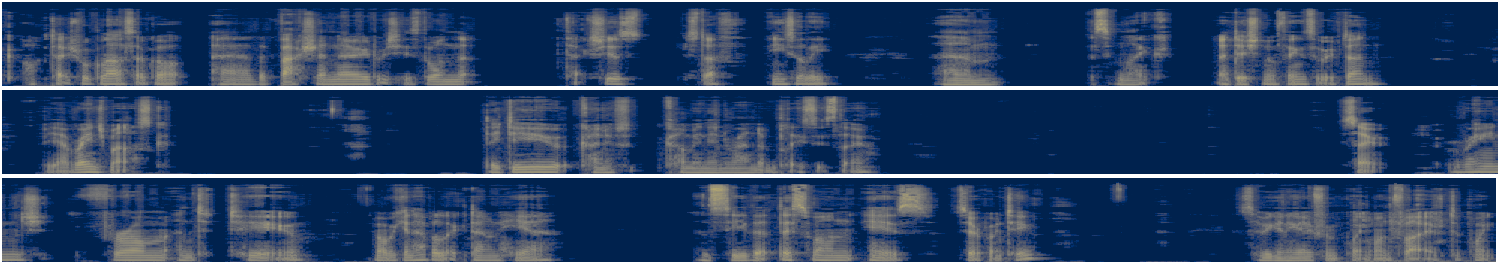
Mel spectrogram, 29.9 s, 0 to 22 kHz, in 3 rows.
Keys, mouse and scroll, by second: 10.5 g, 12.0-12.5 scroll down 9, 12.5 g, 14.1 g, 14.7 middle click, 15.1 g, 15.7-16.3 scroll up 8, 16.3 middle click, 16.6-16.9 scroll up 4, 16.9 middle click, 17.7-18.7 drag, 18.7-19.7 scroll up 2, 19.7 shift+click, 20.9 middle click, 21.3 scroll down 6, 21.5 middle click, 21.9 scroll up 3, 22.6 middle click, 23.0-23.4 scroll up 5, 24.3 click, 26.4 click, 26.6 scroll down 5, 26.9 middle click, 27.3-28.1 scroll up 9, 27.5 middle click, 28.1-29.9 drag.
